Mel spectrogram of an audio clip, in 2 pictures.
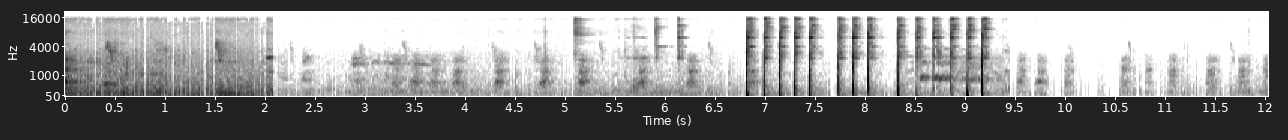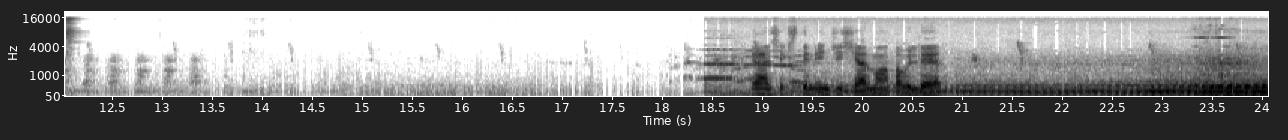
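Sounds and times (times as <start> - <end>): sharp metallic clicks: 6.8 - 9.2.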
